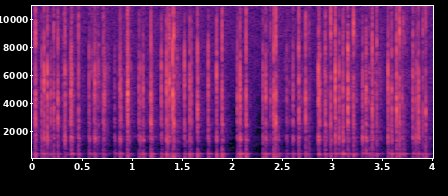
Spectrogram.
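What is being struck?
Small plastic water bottle.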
